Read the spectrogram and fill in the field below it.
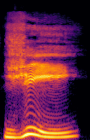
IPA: ʒ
